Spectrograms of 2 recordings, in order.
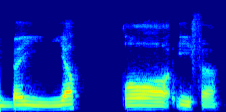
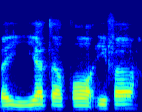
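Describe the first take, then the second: First: The first t merges fully into the next. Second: The first t sound is kept with a vowel. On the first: "merging the ta completely into the ta" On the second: "we said bayyata ta'ifa"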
